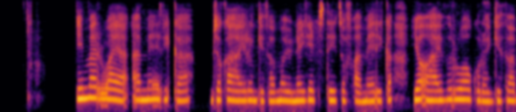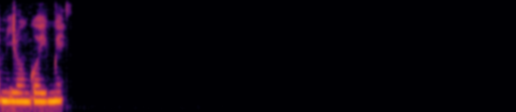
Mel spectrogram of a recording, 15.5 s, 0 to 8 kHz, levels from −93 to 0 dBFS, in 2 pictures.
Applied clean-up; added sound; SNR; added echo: neural mask model DeepFilterNet 3.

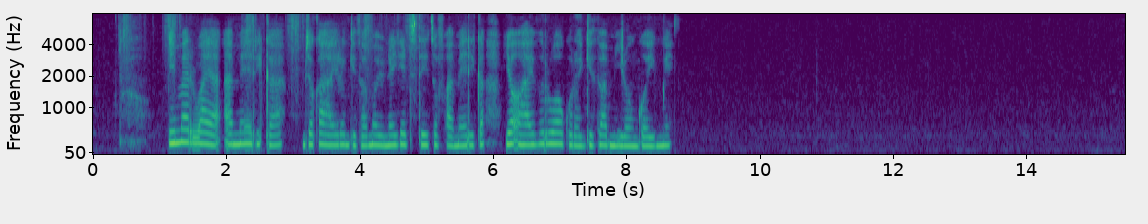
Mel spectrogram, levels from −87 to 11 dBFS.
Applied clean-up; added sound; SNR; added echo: none; Cutlery, silverware; 17 dB; none.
